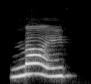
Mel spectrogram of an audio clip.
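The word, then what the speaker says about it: knife: के फॉर नाइफ। अब आप सोचेंगे कि नाइफ में के तो बच्चों यह के आपका साइलेंट रहता है।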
